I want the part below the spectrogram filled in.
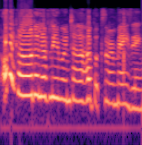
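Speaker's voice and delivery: loud, very high excited squeal; high-pitched fangirl outburst; fangirl gushing. Retold or imitated. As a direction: squeal it like an overexcited fan. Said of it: "not just me sitting here going".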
